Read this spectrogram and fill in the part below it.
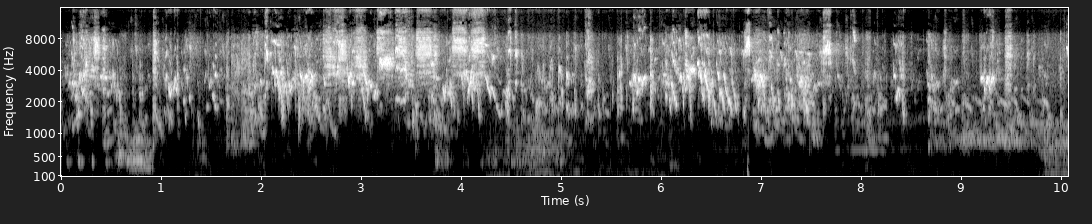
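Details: Budgies chirping steadily, a rapid stream of high scratchy warbles and clicks, thinning toward the end into softer chatter and a few quieter notes.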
